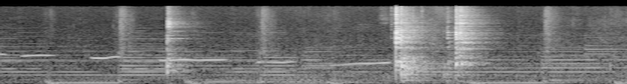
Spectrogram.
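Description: A spatula scrapes and knocks against a stainless-steel mixing bowl as an egg is stirred into creamed butter and sugar, with one louder clatter about two and a half seconds in. Background music with a whistled tune plays underneath.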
